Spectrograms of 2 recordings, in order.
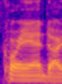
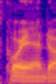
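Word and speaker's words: Koriand'r: his name is pronounced coriander yes yes it is yes like the spice it's not an accident that her skin is the same color as a spice yes yes it's true it is coriander I knew that but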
